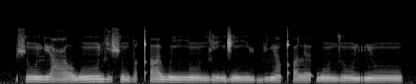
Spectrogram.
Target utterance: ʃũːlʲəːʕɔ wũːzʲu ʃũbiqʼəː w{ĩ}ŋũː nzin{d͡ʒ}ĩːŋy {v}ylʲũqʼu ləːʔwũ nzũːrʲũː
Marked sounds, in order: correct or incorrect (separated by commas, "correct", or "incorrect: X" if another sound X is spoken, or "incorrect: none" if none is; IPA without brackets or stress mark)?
correct, correct, incorrect: b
